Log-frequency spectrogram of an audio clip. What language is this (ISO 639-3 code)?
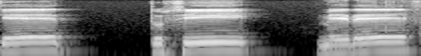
pan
